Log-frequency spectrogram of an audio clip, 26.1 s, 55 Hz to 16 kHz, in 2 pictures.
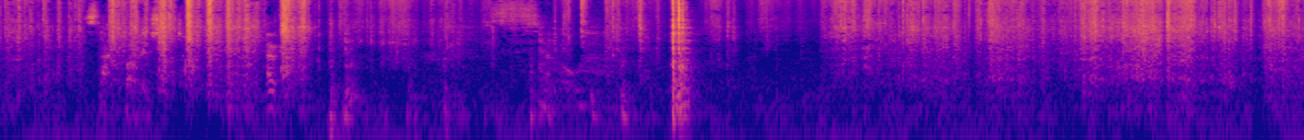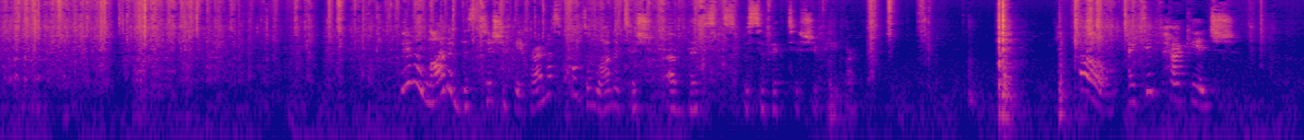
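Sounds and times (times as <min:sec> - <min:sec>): tissue paper rustling: 0:00.0 - 0:20.8, 0:23.7 - 0:25.8.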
